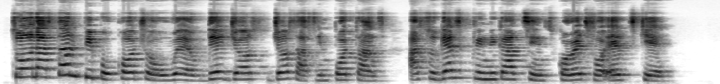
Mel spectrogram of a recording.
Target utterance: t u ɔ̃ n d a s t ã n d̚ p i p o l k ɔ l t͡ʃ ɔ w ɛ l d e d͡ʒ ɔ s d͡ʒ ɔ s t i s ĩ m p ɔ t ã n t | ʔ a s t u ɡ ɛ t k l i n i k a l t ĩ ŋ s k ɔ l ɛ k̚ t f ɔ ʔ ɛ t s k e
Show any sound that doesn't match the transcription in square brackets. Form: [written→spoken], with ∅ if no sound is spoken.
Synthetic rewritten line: t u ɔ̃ n d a s t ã n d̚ p i p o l k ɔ l t͡ʃ ɔ w ɛ l d e d͡ʒ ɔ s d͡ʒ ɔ s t [i→a] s ĩ m p ɔ t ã n t | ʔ a s t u ɡ ɛ t k l i n i k a l t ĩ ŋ s k ɔ [l→ɹ] ɛ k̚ t f ɔ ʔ ɛ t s k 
